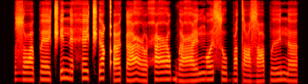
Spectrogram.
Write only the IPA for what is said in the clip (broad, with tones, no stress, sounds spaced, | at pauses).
zˤ o˩ ə̯ p ɛː˩ t͡ʃʼ e˥ n ɛ˧ h ɛː˥ t͡ʃʼ ɘː˥ qʼ ɘː˩˧ ɠ a˩˧ ʕ o˩ ħ ɘ˧ ʕ ɔ˧˥ b w ɐ˩ ʕ ɛ˩˧ ŋ ɔ˧˥ ə̯ s o˧ b ɘ˧ tˤ ɘ˩ ʊ̯ zˤ ɐː˩˧ p ɘː˧˥ ɪ̯ n ɐ˧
